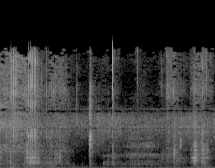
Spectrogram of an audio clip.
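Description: Faint handling noise of a plastic action figure being moved and posed in the hands: a few soft clicks and light rubbing.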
